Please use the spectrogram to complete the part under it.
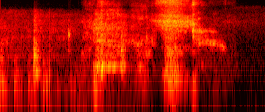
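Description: A sneeze from a participant on a live reseller call, a short burst of breathy noise with muffled voices around it.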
